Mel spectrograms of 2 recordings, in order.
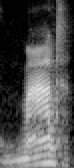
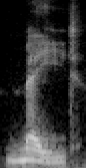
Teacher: it elongates the preceding vowel so take the word mad okay it's got a short vowel in the middle there and by bunging an e on the end you're elongating the vowel to a diphthong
